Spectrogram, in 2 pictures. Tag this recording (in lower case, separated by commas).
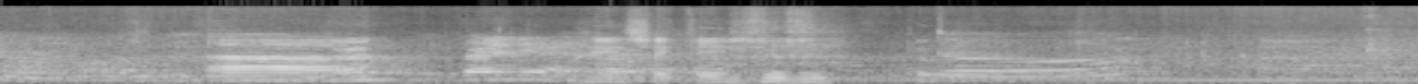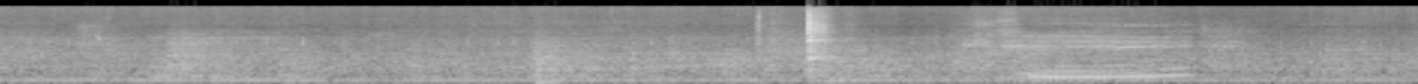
speech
